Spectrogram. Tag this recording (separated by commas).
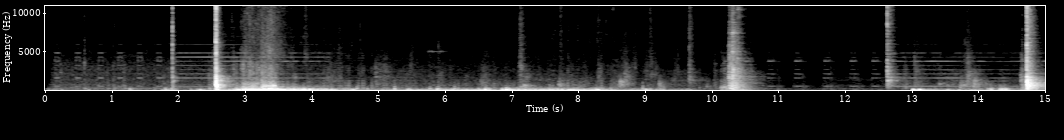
Sliding door, Door, Domestic sounds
